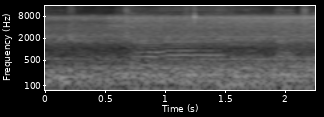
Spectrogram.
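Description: Steady low rumbling noise, with a faint held tone for about half a second, about a second in.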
